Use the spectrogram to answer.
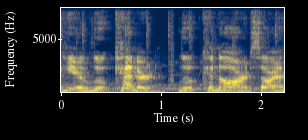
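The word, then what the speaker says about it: Luke Kennard: it all right here we are right here Luke Kenard Luke Canard sorry I said it wrong Luke Canard this is a really good jump shot right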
